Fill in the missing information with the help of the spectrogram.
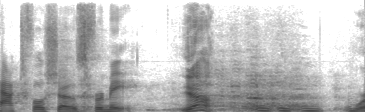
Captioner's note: laughter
